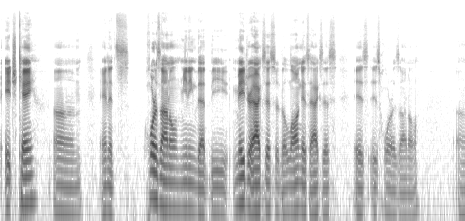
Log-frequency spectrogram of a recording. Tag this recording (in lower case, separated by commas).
speech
